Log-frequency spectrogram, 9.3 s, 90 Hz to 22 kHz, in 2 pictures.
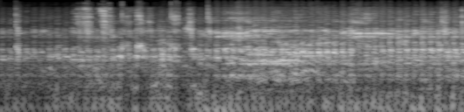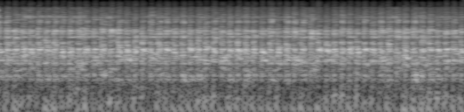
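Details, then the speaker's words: TVS NTorq 125cc scooter at idle: fast uneven metallic clatter, rough, tractor-like engine sound; on opening, a loose one-way (starter clutch) nut and the cam chain were found as causes, both to be repaired. "पूरा engine का sound पूरा tractor जैसा sound आ रहा है। ये sound मैं आपको बना के बताऊंगा दिखाऊंगा।"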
